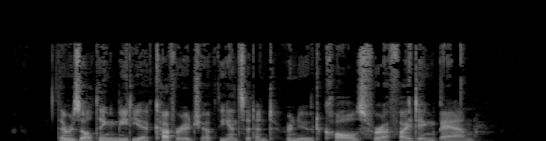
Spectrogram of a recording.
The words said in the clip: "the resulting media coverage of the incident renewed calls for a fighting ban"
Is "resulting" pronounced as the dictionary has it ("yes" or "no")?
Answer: yes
